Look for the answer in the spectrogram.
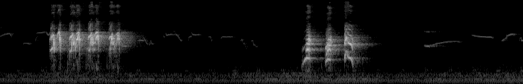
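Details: Loud oriental magpie-robin song meant to challenge a rival; two dense bursts of rattling, buzzy notes about two seconds apart, with soft thin whistles in the gap and a faint low hum throughout.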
